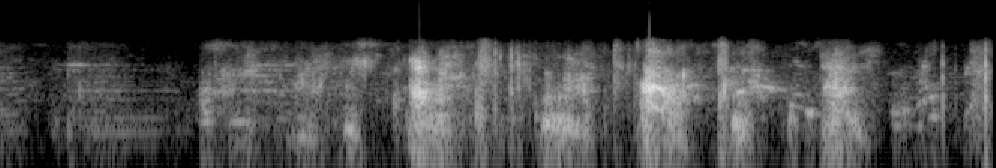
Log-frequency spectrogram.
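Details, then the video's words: Dogs fighting: after a second of near silence come dense, irregular bursts of harsh snarls and barks, loudest near three and four seconds, rough and low-fidelity with a muffled, band-limited tone. "Dog Fight"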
